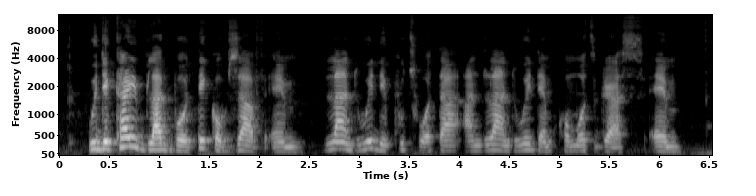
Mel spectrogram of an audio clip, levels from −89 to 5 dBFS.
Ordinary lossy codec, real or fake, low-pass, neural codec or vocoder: none; real; none; none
